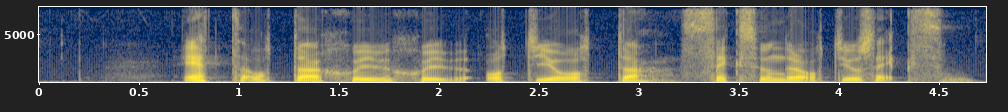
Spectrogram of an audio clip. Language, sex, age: Swedish, male, 28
